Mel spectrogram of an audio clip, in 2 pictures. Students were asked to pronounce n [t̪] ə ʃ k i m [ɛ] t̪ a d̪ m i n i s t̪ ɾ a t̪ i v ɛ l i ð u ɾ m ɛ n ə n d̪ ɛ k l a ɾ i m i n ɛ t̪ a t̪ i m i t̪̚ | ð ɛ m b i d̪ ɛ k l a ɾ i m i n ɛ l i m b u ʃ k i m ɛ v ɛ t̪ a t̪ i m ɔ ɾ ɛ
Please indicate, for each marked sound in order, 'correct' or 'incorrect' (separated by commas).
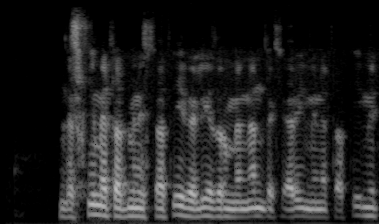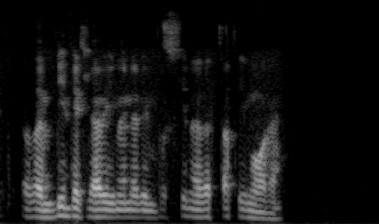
incorrect, correct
